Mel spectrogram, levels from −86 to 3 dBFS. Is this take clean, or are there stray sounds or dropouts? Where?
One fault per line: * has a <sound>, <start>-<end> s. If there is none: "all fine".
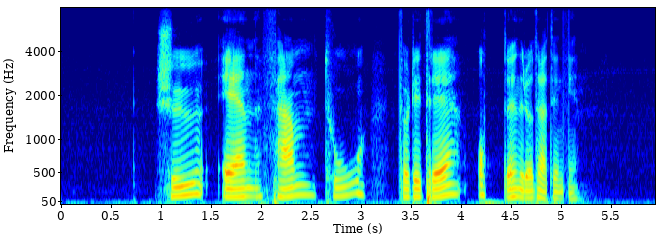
* has a dropout, 5.0-5.1 s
